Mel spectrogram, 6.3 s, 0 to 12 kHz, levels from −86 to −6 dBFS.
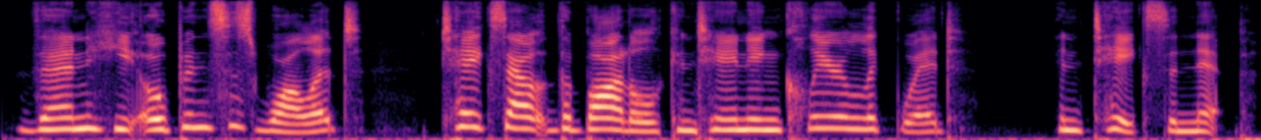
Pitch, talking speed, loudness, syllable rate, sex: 255 Hz, 150 wpm, -19 LUFS, 4.5 syllables/s, female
